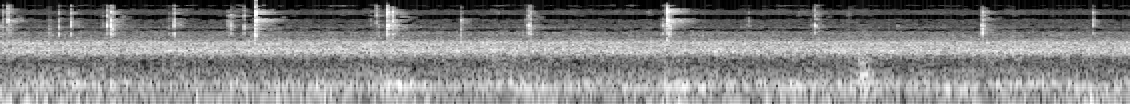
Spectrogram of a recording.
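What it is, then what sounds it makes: Bar of soap being scraped. A hand-sized, solid rectangular pink-and-white striped bar of soap is held in one hand, with long manicured nails, and repeatedly scratched and scored along its surface with a thin metal pick held in the other hand. Short, bright, crisp scraping ticks come at irregular intervals, a few sharper than the rest, over a steady low background hiss.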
